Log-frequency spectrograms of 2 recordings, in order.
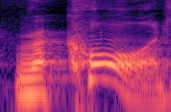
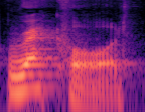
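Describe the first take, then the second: First: The stress is on the second syllable. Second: The stress is on the first syllable. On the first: The speaker calls it right. "it's the second one" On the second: The speaker calls it wrong. "not record"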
